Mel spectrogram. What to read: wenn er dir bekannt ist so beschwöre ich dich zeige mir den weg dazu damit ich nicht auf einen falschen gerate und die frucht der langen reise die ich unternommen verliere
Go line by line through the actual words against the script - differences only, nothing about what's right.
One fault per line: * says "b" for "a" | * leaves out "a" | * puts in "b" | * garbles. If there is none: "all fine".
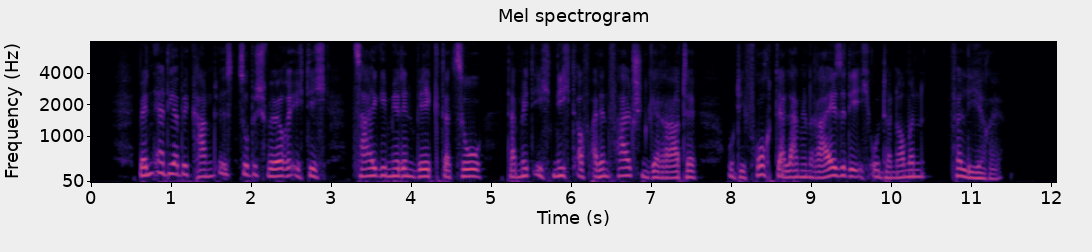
all fine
